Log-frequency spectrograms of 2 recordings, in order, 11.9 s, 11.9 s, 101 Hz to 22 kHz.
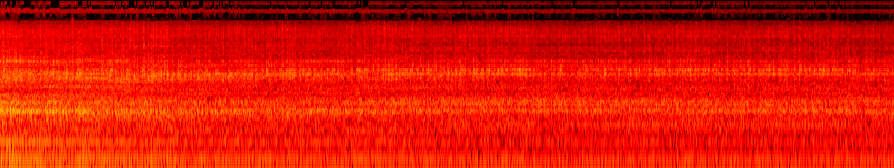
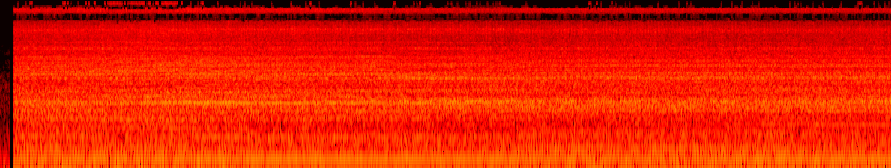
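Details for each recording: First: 2018 Jeep Wrangler JL, 2.0L turbo, cold start idle: light uneven metallic chatter lasting about a minute to a minute and a half, sometimes while driving; timing chain rattle from failing tensioner, a common fault from around 45k miles. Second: 2018 Jeep Wrangler JL, 2.0L turbo, after replacing the timing chain tensioner to cure a rattle on cold startup: steady, even idle hum with no chain rattle or ticking, engine now quiet and healthy.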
